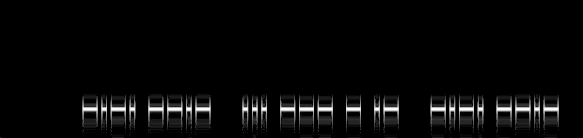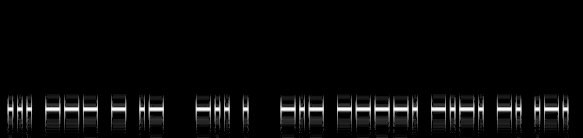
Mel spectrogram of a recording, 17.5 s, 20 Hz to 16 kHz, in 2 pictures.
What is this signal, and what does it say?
Morse code, heard as a keyed tone, about 17 wpm, 690 Hz. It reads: CQ SOTA CQ SOTA DE K9CNR
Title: SOTA QSO Practice 17wpm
